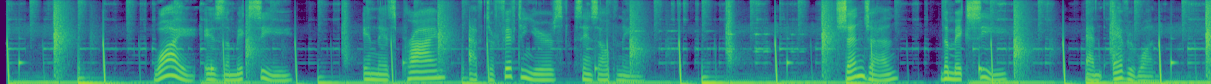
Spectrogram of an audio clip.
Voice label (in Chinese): 女 专题 英文城市介绍 深圳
